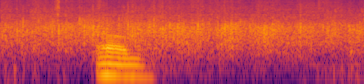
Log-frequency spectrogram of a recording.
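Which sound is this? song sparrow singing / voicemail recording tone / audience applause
audience applause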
